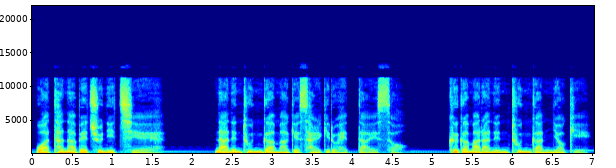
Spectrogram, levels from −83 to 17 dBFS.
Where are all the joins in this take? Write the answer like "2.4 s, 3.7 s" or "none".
none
